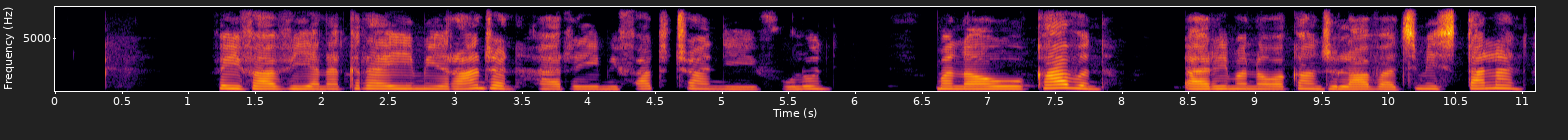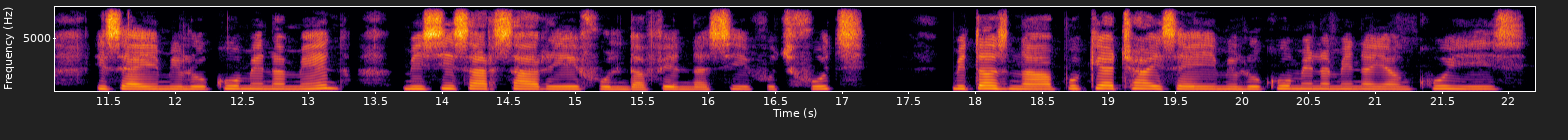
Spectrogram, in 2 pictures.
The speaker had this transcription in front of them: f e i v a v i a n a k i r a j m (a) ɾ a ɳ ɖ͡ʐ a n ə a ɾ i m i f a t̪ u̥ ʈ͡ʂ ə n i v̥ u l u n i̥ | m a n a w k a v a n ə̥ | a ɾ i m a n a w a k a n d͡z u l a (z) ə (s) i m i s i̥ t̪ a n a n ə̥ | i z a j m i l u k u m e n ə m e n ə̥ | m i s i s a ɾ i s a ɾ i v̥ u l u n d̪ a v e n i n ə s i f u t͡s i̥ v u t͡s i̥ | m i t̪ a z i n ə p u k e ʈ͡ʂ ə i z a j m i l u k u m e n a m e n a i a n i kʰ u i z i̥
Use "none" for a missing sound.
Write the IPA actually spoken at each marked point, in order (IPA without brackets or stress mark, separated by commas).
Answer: i, v, t͡s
